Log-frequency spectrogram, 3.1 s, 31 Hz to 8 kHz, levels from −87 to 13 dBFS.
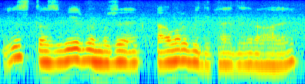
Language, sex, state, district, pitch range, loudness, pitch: Hindi, male, Arunachal Pradesh, Lower Dibang Valley, 120-150 Hz, -14 LUFS, 135 Hz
